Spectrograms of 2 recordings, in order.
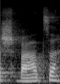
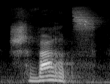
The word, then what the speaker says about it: Schwarz: man in deutschland ist in bayern und anderen südlichen regionen da betont man dass er ein bisschen stärker da hat man vielleicht sowas wie schwarz oder vielleicht auch im rheinland in der gegend von köln betont man dieses er sehr stark in anderen regionen hört man das vielleicht kaum da hat man so etwas wie schwarz schwarz also neben langes a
